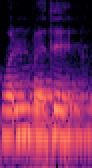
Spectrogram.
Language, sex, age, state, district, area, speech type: Tamil, female, 30-45, Tamil Nadu, Salem, rural, read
